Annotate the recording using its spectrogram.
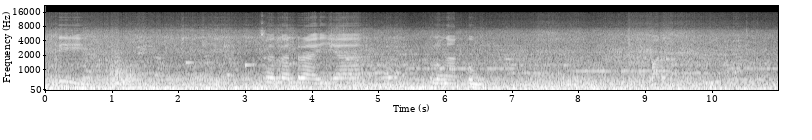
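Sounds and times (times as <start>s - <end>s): loud low rumble: 0.4s - 3.9s.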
